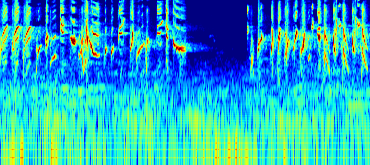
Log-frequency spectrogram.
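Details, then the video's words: European goldfinch singing, from a recording used to attract birds for trapping: quick liquid twitters and buzzy trills in a dense burst, a brief silence near the midpoint, then another rapid twittering phrase. "Chardonneret qui chante"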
